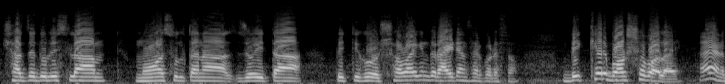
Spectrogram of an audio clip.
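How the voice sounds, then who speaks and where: A man's voice: high-pitched, smooth. A man teaching an online exam-prep biology class, quizzing students and repeating key terms to drill them. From Bangladesh. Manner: quick, drilling delivery.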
